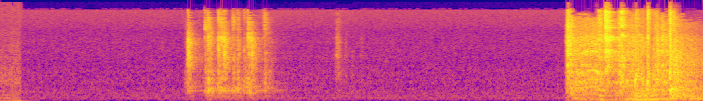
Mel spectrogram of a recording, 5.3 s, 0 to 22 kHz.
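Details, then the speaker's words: 6.0L V8 swapped Trans Am, first fire-up running open headers with no exhaust: brief sputtering crank, then a sharp bang and loud rough roar; backfire fireball through the headers. "Woo! That was a funny noise. That was a fireball."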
